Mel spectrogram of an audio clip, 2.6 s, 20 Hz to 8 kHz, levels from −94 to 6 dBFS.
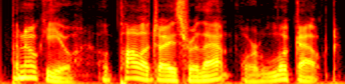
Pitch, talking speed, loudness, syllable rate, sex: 120 Hz, 160 wpm, -17 LUFS, 6.3 syllables/s, male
